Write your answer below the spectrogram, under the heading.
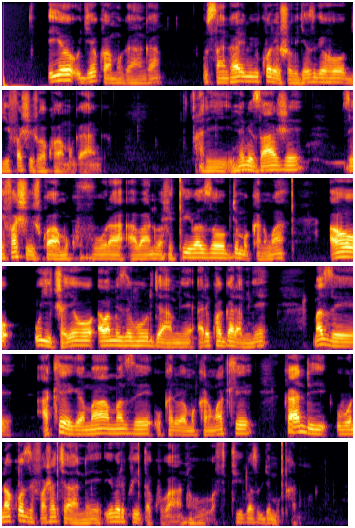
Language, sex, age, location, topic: Kinyarwanda, male, 18-24, Huye, health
